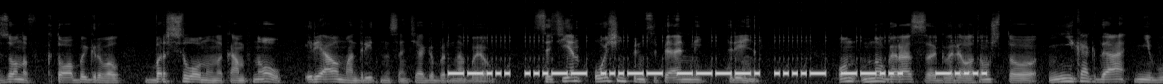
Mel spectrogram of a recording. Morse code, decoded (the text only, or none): 733947 6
